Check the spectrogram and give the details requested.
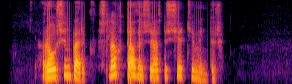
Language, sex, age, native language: Icelandic, female, 30-39, Icelandic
